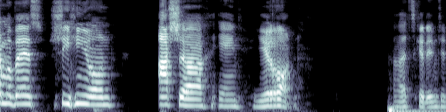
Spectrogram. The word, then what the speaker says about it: Aisha: english you know but it's actually asha asha so completely cutting out the eye and go for asha instead and for her i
